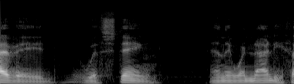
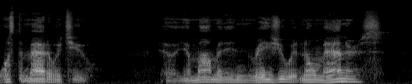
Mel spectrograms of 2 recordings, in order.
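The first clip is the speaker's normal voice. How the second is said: raspy scolding tone, a little higher pitched; 5 semitones higher, 5 dB quieter than usual. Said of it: "he spoke with a rasp".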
